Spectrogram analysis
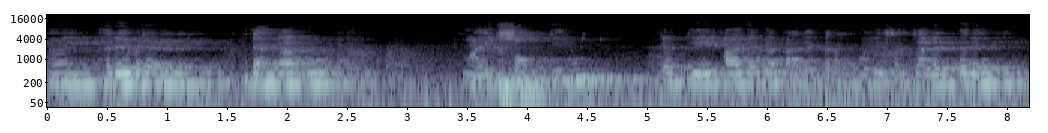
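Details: Adult woman speaking into a microphone; normal voice.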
